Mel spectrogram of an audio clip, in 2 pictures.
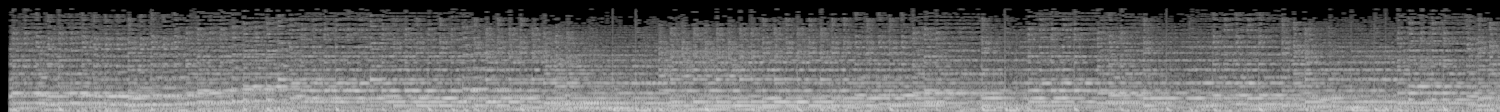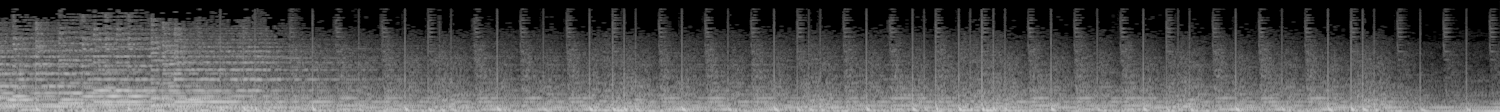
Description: [Lo-Fi preview] Remixers Website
